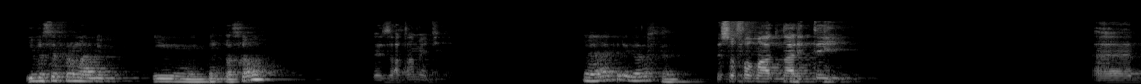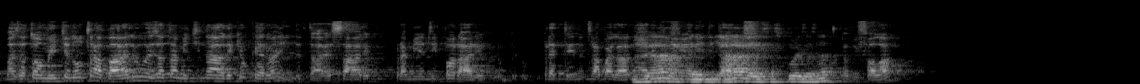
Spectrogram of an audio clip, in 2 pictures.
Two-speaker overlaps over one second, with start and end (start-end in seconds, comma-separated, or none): 17.7-19.0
